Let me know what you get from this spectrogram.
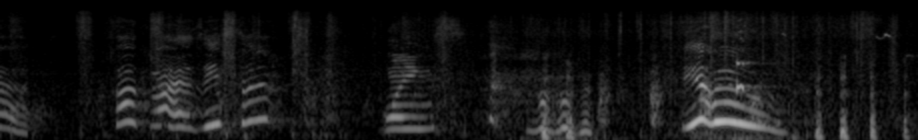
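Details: Eight-week-old puppies from a litter of seven, black, white and multicoloured, outdoors in snow, give short high squeaky whines and yips in quick wavering bursts, mixed with a man's speech and footsteps.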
